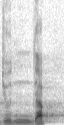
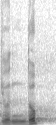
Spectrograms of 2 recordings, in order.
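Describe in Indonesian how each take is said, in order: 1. Vokal sebelum b terakhir adalah a. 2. Vokal sebelum b terakhir adalah u. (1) "ada tiga wajah membacanya" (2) "ada tiga wajah membacanya"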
